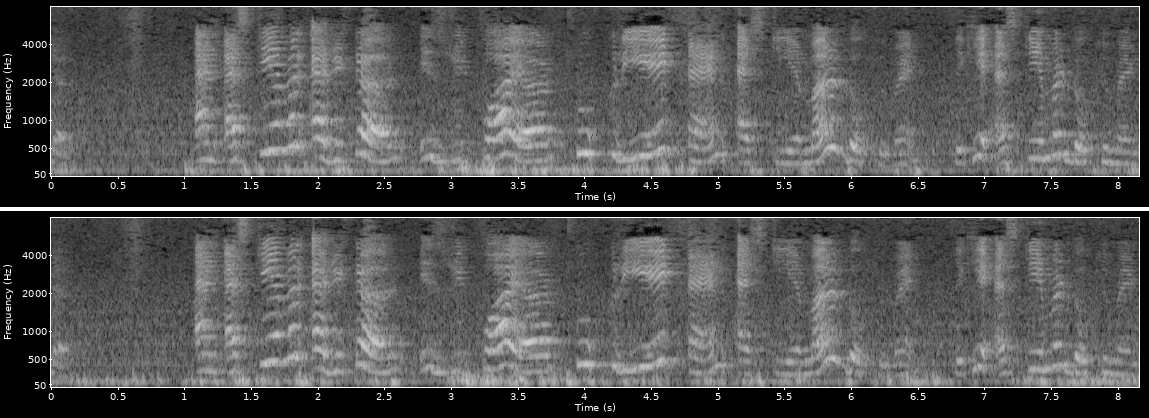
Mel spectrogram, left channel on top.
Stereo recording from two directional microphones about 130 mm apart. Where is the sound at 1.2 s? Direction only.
35° right (ahead or behind).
